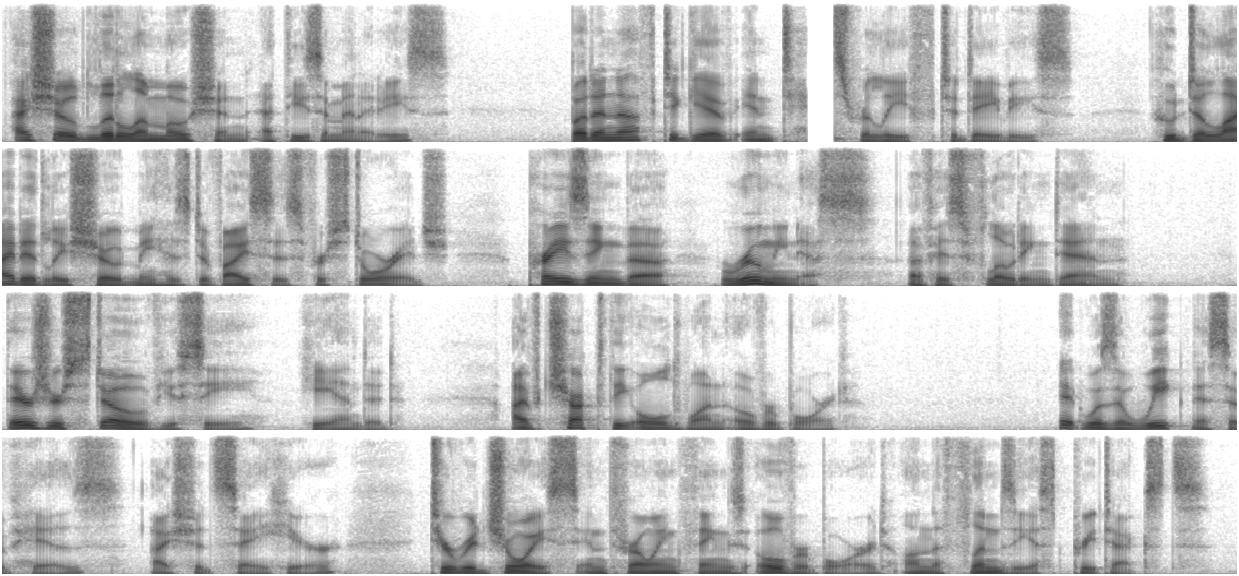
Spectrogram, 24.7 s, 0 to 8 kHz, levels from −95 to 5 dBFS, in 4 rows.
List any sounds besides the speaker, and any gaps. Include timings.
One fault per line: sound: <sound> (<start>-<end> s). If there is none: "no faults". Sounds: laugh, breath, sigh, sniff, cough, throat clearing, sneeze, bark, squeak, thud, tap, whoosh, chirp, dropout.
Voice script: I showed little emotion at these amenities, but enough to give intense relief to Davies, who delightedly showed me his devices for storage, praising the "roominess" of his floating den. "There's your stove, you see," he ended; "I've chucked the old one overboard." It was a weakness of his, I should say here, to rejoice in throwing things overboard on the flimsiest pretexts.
sound: dropout (4.0-4.2 s)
